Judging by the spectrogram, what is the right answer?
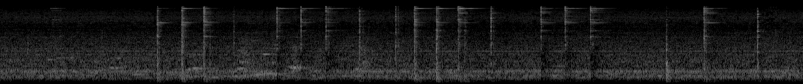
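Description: Hammer striking a thin iron rod on a steel block anvil: about twenty sharp metallic strikes in an irregular run, starting about a second and a half in and stopping near the end.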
